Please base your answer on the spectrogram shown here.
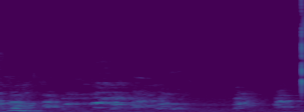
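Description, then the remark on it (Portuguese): Several dogs bark at cats, their overlapping yaps and woofs coming in uneven bursts, with sharper barks near the end and no one speaking. “agora os cães decidiram ladrar todos.”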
